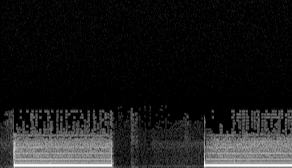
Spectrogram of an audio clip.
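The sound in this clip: Ringback tone of an unanswered telephone call to a press service line: a loud, steady mid-pitched electronic tone sounding in two long beeps of about a second each, separated by a second of silence, with no voices.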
